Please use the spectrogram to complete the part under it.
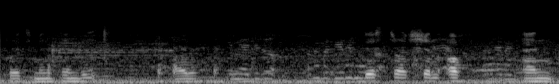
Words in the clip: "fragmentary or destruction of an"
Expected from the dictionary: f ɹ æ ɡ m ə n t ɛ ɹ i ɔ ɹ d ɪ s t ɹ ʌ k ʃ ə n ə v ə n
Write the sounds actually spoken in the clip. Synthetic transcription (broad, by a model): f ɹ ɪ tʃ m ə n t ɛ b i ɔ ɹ d ɪ s t ɹ ʌ k ʃ ə n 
